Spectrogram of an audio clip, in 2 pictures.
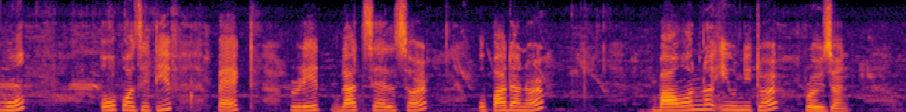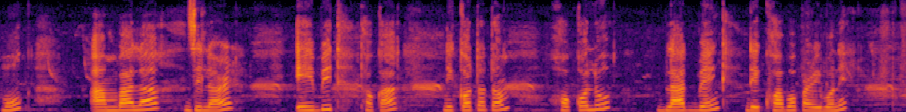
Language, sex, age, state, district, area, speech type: Assamese, female, 30-45, Assam, Dibrugarh, rural, read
